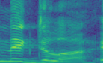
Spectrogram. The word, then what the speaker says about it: amygdala: So they isolated that part of the brain, the amygdala. Did I pronounce that correctly? – Amygdala. It was close. What? You're good. You're good. – All right. Amygdala. My pronunciation is quite off.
